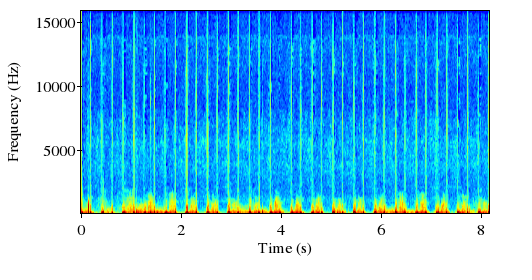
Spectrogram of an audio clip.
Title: Fast Heartbeat After Exercise | Fast Heartbeat ASMR | 2022-02-22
